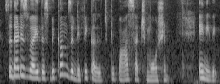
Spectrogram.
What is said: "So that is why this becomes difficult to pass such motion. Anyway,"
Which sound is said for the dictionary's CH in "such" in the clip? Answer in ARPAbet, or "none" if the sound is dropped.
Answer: CH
